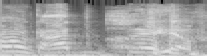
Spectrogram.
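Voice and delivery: high loud cursing yell; startled shout. Real, not acted. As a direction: shout it in sudden shock. Jump scare in game.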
